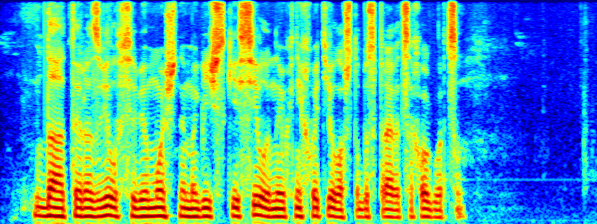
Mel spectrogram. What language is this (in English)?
Russian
